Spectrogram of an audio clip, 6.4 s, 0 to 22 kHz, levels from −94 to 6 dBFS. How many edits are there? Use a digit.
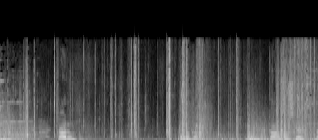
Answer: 1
